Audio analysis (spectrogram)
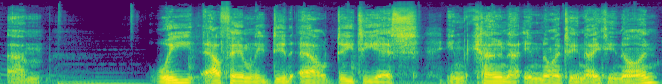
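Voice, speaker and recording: An older man, giving a reflective tribute in a halting way with many fillers and restarts. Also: low-pitched. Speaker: former ministry co-worker.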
